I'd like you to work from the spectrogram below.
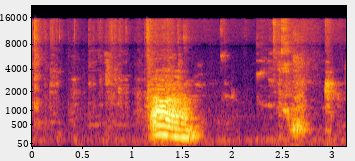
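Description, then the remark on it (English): Crunchy chewing of Cinnamon Toast Crunch cereal eaten as a snack, with quick crackly bites spread across a few seconds and a short murmured voice sound in the middle. “Oh yeah, so delicious. Cinnamon Toast Crunch, okay.”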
